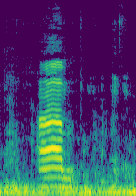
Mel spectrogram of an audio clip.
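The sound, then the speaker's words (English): A lowered car pushes through a river crossing swollen by rain: a low, continuous rumble, with a brief strained engine drone swelling midway. “That was a bit deeper than I thought it was. My car is so low. It's been lowered and, fuck yeah, it barely makes it out of the river crossing because it's been raining.”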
